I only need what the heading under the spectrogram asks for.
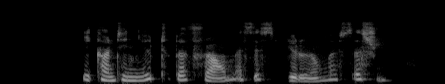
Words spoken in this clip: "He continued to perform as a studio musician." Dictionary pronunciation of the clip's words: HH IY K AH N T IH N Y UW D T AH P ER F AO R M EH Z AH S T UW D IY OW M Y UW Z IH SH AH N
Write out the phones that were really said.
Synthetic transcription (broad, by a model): HH IY K AH N T IH N Y UW D T AH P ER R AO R M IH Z AH S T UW D IY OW M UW S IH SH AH N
